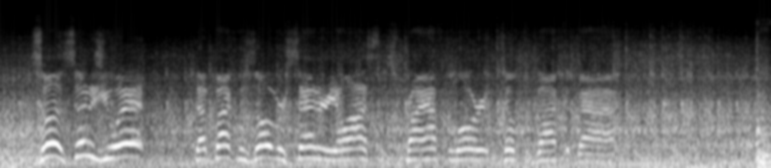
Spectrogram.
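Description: A heavy diesel engine idles nearby with a steady low rumble.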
